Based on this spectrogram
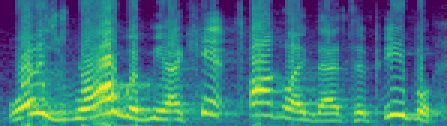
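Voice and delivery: acted-out dismay at yourself; exasperated self-scolding. Principal scolds himself for echoing people's accents, exasperated.

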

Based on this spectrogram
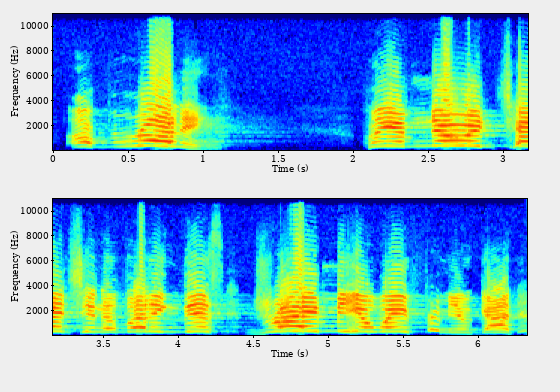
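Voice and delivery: high, loud pleading shout; crying out to God. Acted. Psalmist pleading with God while slipping, loud desperate cry. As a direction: scream it out like you're falling. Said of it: "You just need to scream it out".

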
